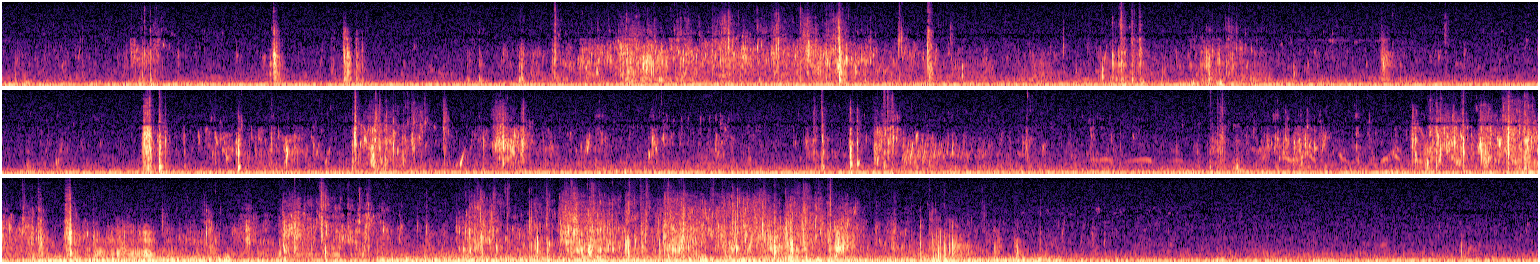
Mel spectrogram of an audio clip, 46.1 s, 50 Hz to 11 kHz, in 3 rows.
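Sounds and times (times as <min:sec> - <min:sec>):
splashing in muddy water: 0:01.2 - 0:01.9, 0:04.8 - 0:14.6, 0:16.6 - 0:41.3
steady low rumble: 0:24.4 - 0:46.0.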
